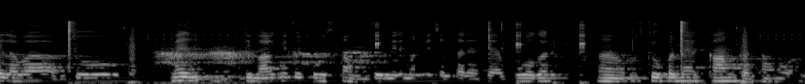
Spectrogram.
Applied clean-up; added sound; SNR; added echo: classical method spectral subtraction.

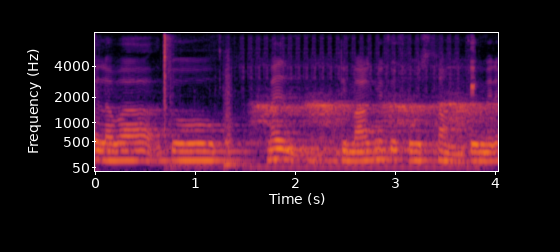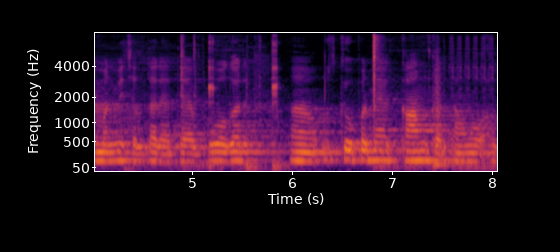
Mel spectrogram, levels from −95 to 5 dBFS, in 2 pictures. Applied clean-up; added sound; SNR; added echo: none; Typewriter; 14 dB; none.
